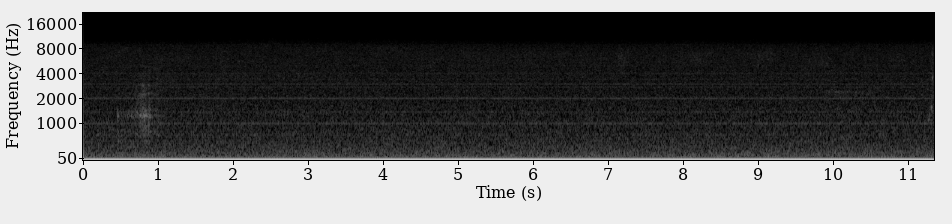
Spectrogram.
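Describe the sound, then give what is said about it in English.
A bath bomb nearly finished fizzing in bath water, held at the top of the water's surface, giving a steady, even hiss of fine crackling bubbles that holds at the same level throughout, with no voices. “So it's nearly finished fizzing now, and then I can finish this boo, upload it and have a lovely relaxing bath.”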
